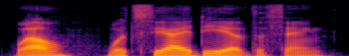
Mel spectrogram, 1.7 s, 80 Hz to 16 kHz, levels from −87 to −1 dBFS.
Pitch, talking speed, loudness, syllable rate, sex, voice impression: 105 Hz, 240 wpm, -21 LUFS, 5.6 syllables/s, male, masculine, adult-like, slightly middle-aged, thick, slightly tensed, slightly weak, slightly dark, slightly soft, slightly clear, fluent, cool, intellectual, refreshing, very sincere, very calm, mature, very friendly, very reassuring, slightly unique, elegant, sweet, slightly lively, very kind, modest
